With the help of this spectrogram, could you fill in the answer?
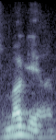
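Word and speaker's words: Mogollon: One's called Mugion, which is uh it doesn't look like it's spelled that way, but it's Mugian is how you say it.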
